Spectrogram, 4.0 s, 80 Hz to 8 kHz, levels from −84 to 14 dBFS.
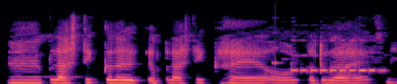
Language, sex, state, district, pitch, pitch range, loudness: Hindi, female, Bihar, Kishanganj, 250 Hz, 235-260 Hz, -20 LUFS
